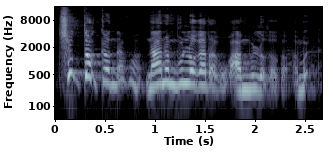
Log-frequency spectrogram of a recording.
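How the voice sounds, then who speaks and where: A woman's voice: sits high, fast, vocal fry. A middle-aged woman preacher giving a testimony sermon in a church, telling her story vividly and acting out the dialogue. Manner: animated storytelling, acts out dialogue, laughs often. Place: church sanctuary.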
